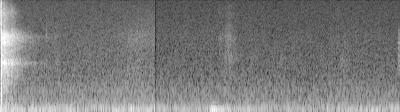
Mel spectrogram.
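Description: A small plastic part is set down on a rubber mat with a soft tap.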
